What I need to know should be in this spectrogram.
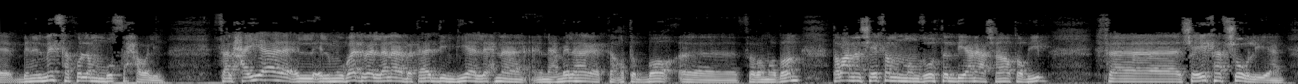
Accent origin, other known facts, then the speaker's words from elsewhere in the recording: Egypt; احنا كمصريين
